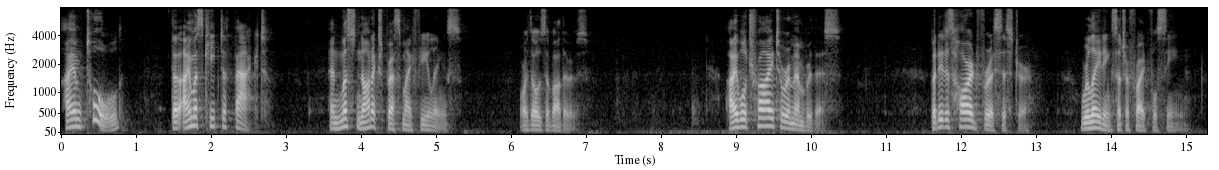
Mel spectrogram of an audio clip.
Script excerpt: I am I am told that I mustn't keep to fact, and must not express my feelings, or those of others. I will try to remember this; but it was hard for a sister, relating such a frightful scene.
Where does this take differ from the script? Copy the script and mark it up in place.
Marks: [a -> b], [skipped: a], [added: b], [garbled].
I am [skipped: I am] told that I [mustn't -> must] keep to fact, and must not express my feelings, or those of others. I will try to remember this; but it [was -> is] hard for a sister, relating such a frightful scene.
